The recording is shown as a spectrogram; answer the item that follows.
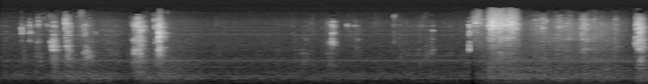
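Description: Silicone pastry brush spreading melted butter over the bottom of a glass baking dish: a series of short, light brushing strokes, with a longer, louder swish near the end.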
